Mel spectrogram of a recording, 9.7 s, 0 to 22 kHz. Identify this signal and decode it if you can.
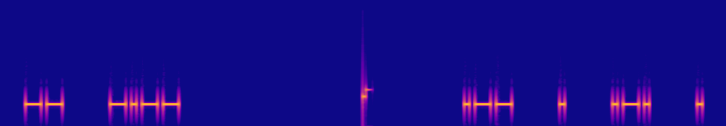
Morse code, heard as a keyed tone, about 17 wpm, spaced as for 10 wpm, 700 Hz. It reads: MY WERE
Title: 3x Character Spacing - Top 100 Words - 17wpm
